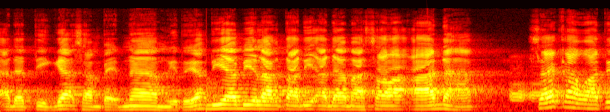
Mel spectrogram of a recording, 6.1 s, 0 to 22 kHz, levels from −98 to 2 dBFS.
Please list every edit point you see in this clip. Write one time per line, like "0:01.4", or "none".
0:02.1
